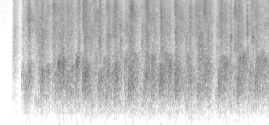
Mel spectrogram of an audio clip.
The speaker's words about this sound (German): Das ist Ihr Applaus.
